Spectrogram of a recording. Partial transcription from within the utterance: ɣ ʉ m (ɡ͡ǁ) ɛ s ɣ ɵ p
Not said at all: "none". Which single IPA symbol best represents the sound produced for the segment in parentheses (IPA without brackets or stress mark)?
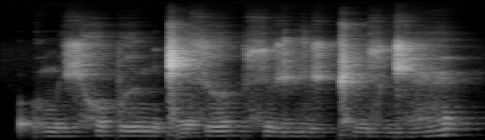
ɡ͡ǁ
